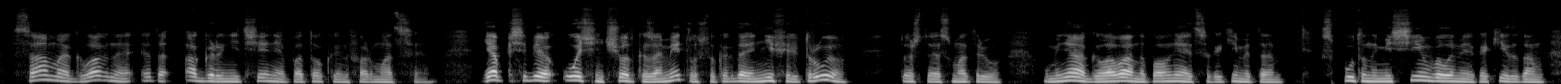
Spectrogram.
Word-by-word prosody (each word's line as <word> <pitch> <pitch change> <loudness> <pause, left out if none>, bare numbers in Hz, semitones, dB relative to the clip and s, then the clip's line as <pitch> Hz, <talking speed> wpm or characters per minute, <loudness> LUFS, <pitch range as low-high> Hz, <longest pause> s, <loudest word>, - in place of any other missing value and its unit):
Самое 185 -4 -1
главное- 150 0 -2
это 160 -5 -7
ограничение 140 -3 -2
потока 125 +2 -5
информации. 115 -2 -7 0.4
Я 195 +7 +6
по 165 -2 -14
себе 175 +1 +4
очень 185 -9 +2
четко 140 -1 +1
заметил, 135 - 0
что 125 +2 -8
когда 135 +3 +2
я 130 - +2
не 155 +5 +2
фильтрую, 150 - 0 0.5
то 135 -2 -3
что 125 +1 -6
я 125 - +1
смотрю, 120 -3 -3 0.4
у - - -7
меня 160 +4 +4
голова 140 +5 +5
наполняется 135 -1 0
какими-то 120 -2 -3 0.4
спутанными 145 -6 -1
символами, 145 - +2
какие-то 125 +1 -3
там 120 -2 -2
135 Hz, 115 wpm, -24 LUFS, 125-160 Hz, 0.5 s, Я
